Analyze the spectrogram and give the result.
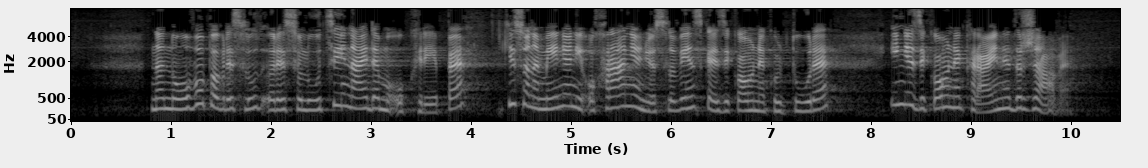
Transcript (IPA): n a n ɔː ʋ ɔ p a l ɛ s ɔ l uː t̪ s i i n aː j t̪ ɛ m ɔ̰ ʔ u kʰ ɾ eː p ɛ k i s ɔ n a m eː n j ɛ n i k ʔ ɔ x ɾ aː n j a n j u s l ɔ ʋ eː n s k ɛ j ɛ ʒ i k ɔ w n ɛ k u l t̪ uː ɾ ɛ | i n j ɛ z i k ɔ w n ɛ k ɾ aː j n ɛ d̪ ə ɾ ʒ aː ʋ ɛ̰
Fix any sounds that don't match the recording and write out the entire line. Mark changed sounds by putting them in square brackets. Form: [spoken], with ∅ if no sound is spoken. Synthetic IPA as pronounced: n a n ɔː ʋ ɔ p a [ɾ] ɛ s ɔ l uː t̪ s i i n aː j [d̪] ɛ m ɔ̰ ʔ u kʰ ɾ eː p ɛ k i s ɔ n a m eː n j ɛ n i [∅] ʔ ɔ x ɾ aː n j a n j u s l ɔ ʋ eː n s k ɛ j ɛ [z] i k ɔ w n ɛ k u l t̪ uː ɾ ɛ | i n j ɛ z i k ɔ w n ɛ k ɾ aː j n ɛ d̪ ə ɾ ʒ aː ʋ ɛ̰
